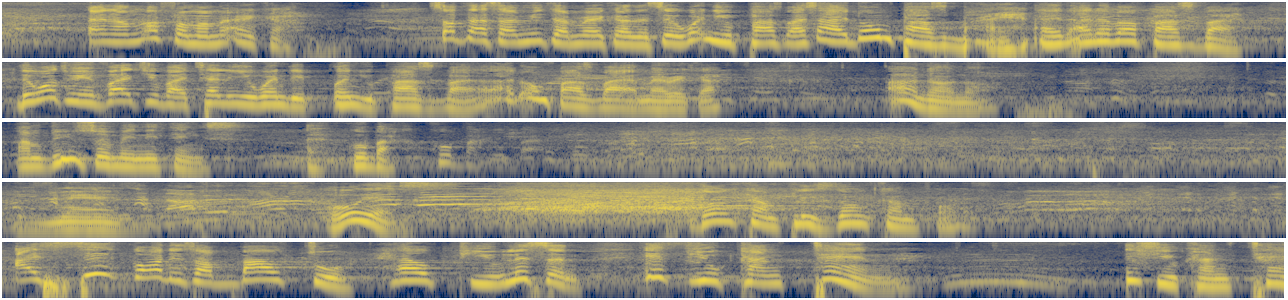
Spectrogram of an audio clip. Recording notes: Preached at the Action Conference 2023, Zimbabwe.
